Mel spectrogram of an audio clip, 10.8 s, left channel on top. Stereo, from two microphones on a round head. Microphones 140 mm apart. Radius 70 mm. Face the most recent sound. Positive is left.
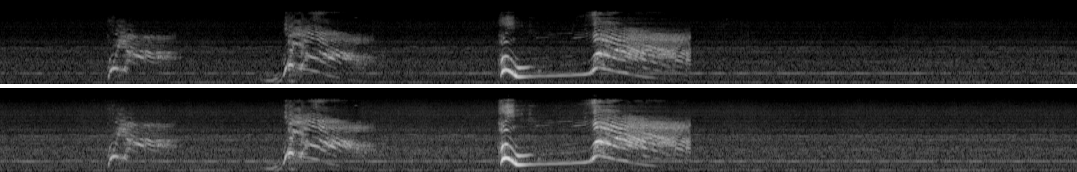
turn(degrees=-15)  # may be behind; listen again after turning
